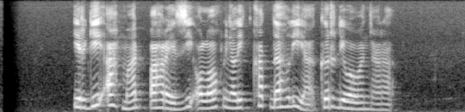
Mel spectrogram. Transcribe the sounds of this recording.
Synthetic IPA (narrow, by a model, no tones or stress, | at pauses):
ʔirɡiʔahmad̪̚paɦɾeziʔɔlɔɦɔk̚niŋalikat̪̚daɦliakɨrdiwawaɲt͡ʃaɾa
